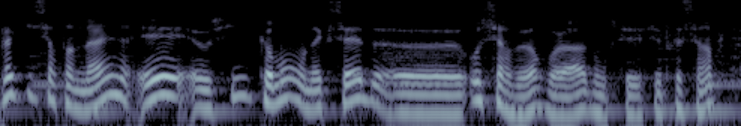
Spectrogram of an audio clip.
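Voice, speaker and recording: A man at a medium pitch talks at a fairly slow pace with very wide pitch swings. Music plays in the background. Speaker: gaming youtuber. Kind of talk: tutorial.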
